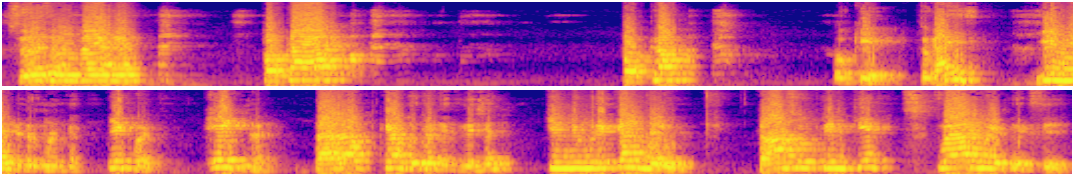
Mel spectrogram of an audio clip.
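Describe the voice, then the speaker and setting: A man's voice: extremely high pitch, lively intonation, normal speed, long pauses, a bit bright, echoey room, low-quality recording. A man teaching an online commerce class, often quizzing students and repeating key terms. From India. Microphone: online class recording.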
